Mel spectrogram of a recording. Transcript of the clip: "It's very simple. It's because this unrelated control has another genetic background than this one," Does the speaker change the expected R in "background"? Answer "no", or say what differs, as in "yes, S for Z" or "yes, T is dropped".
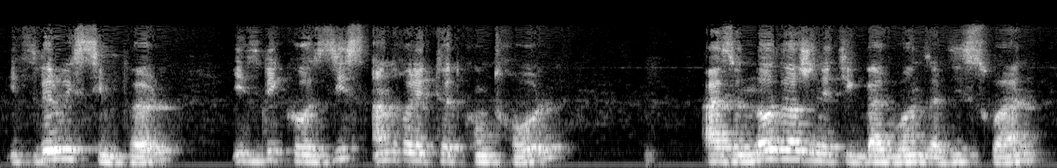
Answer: yes, W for R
